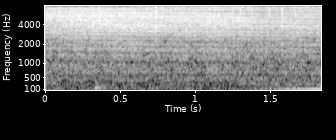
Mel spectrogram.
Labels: {"label": "anthrophony, boat engine", "recorder": "SoundTrap 500"}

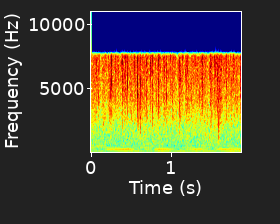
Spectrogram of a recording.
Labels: {"label": "biophony, midshipman", "recorder": "SoundTrap 500"}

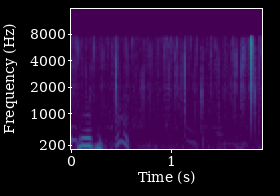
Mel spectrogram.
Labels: {"label": "biophony, cascading saw", "recorder": "SoundTrap 600 or HydroMoth"}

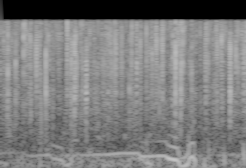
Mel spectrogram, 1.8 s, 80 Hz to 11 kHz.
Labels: {"label": "biophony, cascading saw", "recorder": "SoundTrap 600 or HydroMoth"}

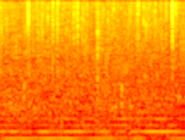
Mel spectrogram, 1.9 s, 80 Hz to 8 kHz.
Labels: {"label": "biophony, midshipman", "recorder": "SoundTrap 500"}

